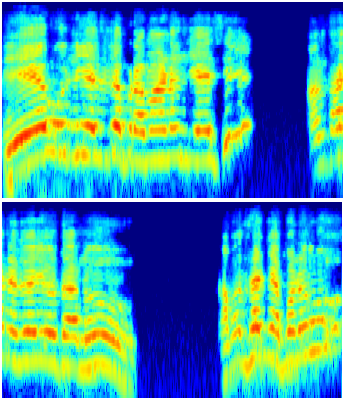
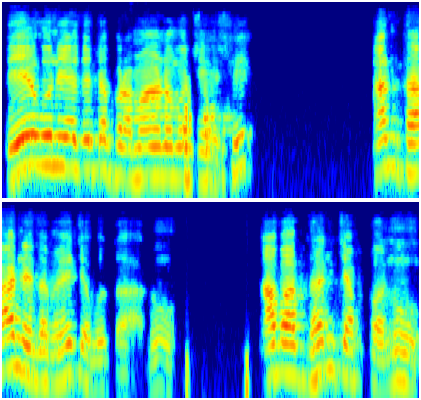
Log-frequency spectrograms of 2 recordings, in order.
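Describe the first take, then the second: First: It is said mockingly, with a defiant questioning tone. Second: It is said as a plain, sincere statement. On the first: Refuses to tell the truth and will only lie. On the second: Promises to tell only the truth.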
